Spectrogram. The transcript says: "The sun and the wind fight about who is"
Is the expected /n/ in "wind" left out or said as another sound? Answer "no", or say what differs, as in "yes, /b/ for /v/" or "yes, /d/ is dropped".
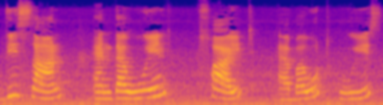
no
